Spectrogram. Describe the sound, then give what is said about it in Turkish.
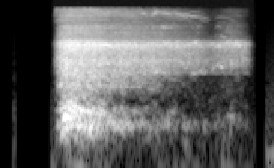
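A single long inhale, a steady airy hiss with a slightly whistling edge that lasts about a second and a half before cutting off, with no voices. “Nefes al.”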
